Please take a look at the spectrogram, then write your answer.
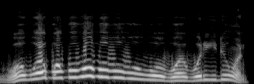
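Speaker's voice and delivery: rising high-pitched whoas of alarm; mock alarmed whoa. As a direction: stop them in disbelief. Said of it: "it's like".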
